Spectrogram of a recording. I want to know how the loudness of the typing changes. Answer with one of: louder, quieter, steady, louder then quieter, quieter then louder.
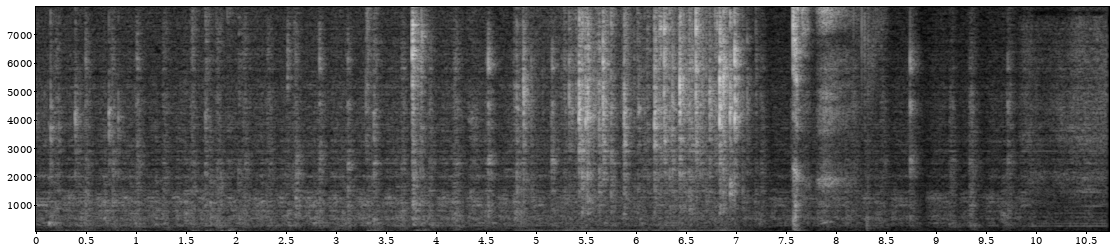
louder.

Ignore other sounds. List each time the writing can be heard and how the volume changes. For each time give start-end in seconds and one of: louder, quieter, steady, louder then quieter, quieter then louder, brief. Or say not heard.
not heard.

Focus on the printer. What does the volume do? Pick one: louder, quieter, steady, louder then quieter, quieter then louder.
quieter.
